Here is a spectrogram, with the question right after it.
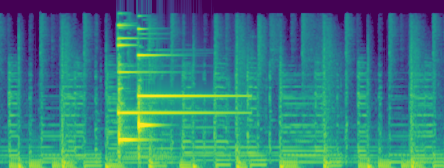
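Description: Several phone notification chimes ring out together in a quiet room, a bright cluster of ding tones with a lingering ring, over soft tapping and background movement.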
